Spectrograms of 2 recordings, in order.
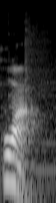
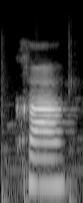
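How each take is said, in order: First: The syllable begins with a qu sound. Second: The syllable begins with a plain k sound. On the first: "Quoof makes the qu sound" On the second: "Some people pronounce it with a k sound"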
